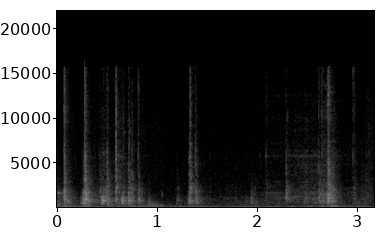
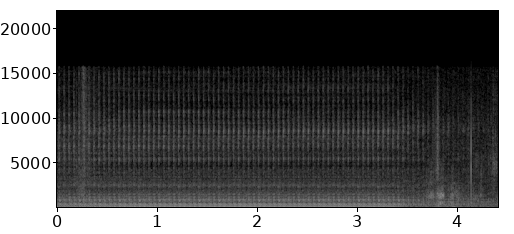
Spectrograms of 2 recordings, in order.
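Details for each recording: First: Sony MiniDisc deck after transformer swap, first power-up: quiet light clicks and whirs as the disc is drawn in and the head seeks; disc reads and plays fine through headphones. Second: Sony MDS-JE320 MiniDisc deck, bought listed as possibly having drive issues, on power-up: a coarse buzz pulsing about four times a second, then clicks, indicating a drive mechanism problem.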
